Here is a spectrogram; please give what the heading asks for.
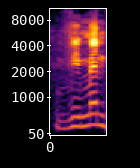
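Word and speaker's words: women: इसलिए हम यहाँ पर क्या करते हैं, इसको वीमेन पढ़ते हैं। समझ में आ गया आप लोगों को? जो फ़र्क आता है इंग्लिश के पढ़ने में, स्पेलिंग हालांकि WO है, लेकिन हम पढ़ेंगे कैसे इसको, वी मेन।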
